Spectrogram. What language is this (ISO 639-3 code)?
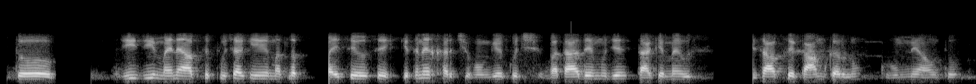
urd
